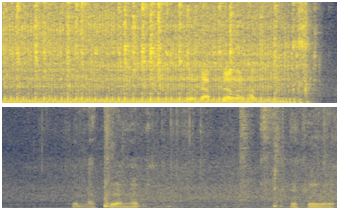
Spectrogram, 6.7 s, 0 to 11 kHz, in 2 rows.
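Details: RBC411 two-stroke brush cutter that would not start, after checking spark and fuel and reassembling the carburetor, started with the choke on: an even buzz for three seconds, then shutoff; runs normally.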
